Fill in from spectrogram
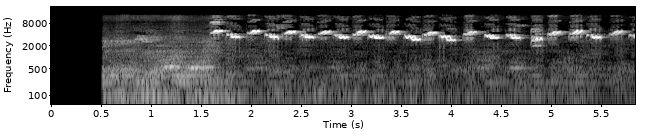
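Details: Lined seedeater singing a steady run of clear two-part notes, each sliding from high to lower, about three per second, after a short stretch of low background murmur.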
